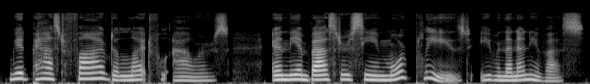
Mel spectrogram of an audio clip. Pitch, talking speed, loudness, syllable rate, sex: 215 Hz, 175 wpm, -19 LUFS, 5.2 syllables/s, female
